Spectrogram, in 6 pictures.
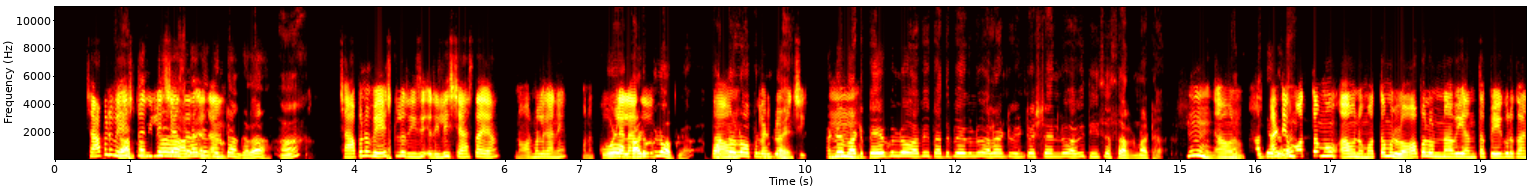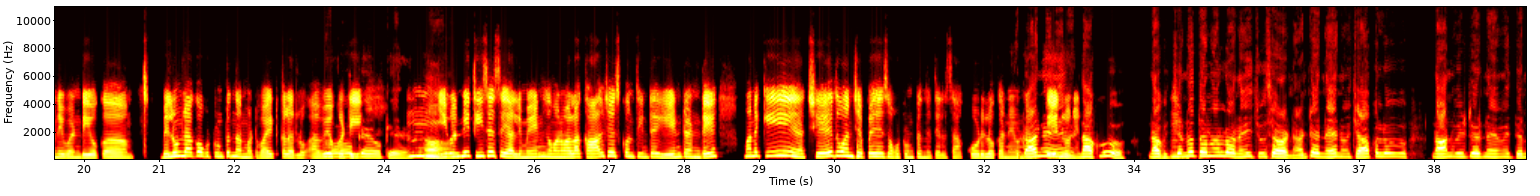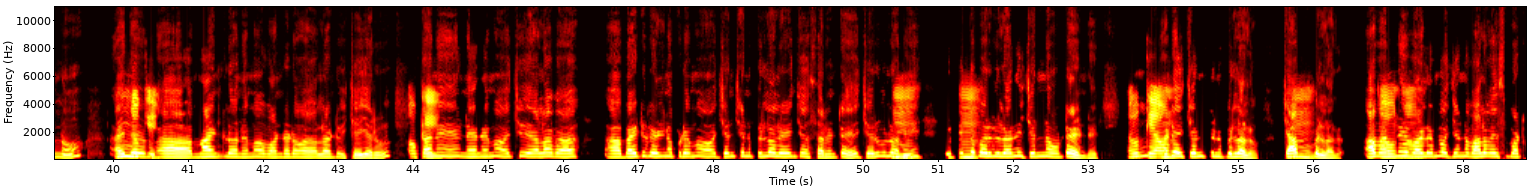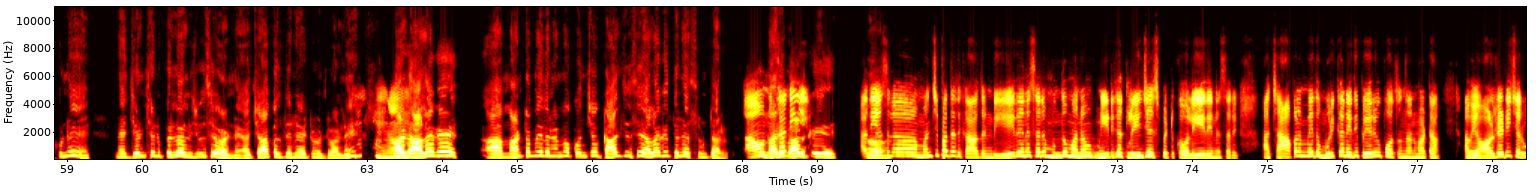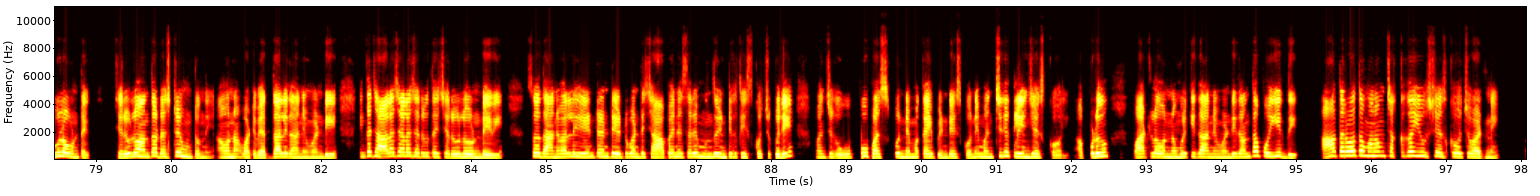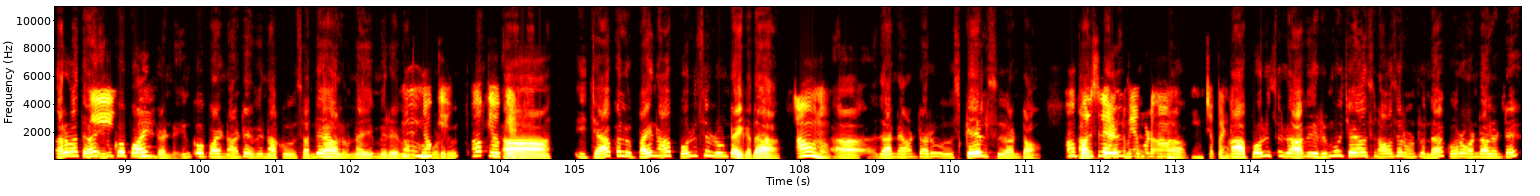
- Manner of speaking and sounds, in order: other background noise; in English: "వేస్ట్ఏజ్ రిలీస్"; in English: "నార్మల్"; lip smack; in English: "బెలూన్"; in English: "వైట్ కలర్‍లో"; in English: "మెయిన్‍గా"; in English: "నాన్ వెజిటేరియన్"; in English: "నీట్‌గా క్లీన్"; in English: "ఆల్రెడీ"; in English: "డస్టే"; in English: "సో"; in English: "క్లీన్"; in English: "యూస్"; in English: "పాయింట్"; in English: "పాయింట్"; in English: "స్కేల్స్"; in English: "స్కేల్స్"; in English: "రిమూవ్"
- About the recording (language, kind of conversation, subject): Telugu, podcast, అమ్మ వంటల వాసన ఇంటి అంతటా ఎలా పరిమళిస్తుంది?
